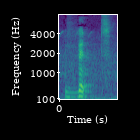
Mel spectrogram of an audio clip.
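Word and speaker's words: ב: Sans dagesh, il se prononce vet. Comme dans vêtements en français.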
